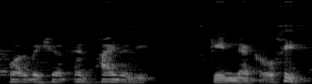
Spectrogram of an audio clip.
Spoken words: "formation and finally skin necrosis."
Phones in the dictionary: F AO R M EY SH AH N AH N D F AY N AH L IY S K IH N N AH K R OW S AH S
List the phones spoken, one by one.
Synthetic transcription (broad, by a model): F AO R M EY SH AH N AH N D F AY N AH L IY S K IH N N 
